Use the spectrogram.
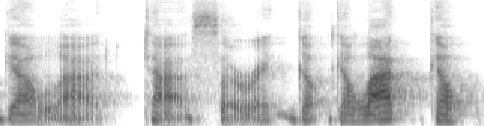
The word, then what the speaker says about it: Galatasaray: I don't know how to pronounce that. Hold on. Galatasaray.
